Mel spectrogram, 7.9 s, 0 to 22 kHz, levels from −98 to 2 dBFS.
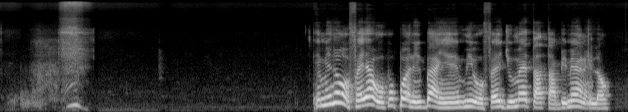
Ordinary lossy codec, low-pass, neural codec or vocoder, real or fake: none; 19.8 kHz; codec, 44.1 kHz, 7.8 kbps, DAC; fake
